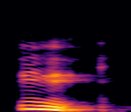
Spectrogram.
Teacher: closing and protruding your lips. Yu, yu, and making a sound between the e and the u. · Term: ü sound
